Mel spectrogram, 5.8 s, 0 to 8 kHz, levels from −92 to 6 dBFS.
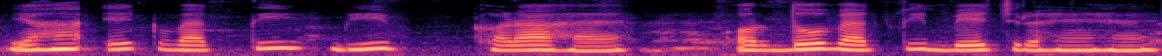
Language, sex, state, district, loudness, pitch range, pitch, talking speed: Hindi, female, Jharkhand, Palamu, -14 LUFS, 225-275 Hz, 240 Hz, 125 wpm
